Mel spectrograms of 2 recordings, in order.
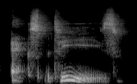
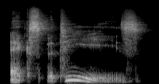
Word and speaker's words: expertise: Which is the stressed syllable? It's the last one and it contains the long e sound. Tease. Expertise. Expertise. You can say the R again and say expertise. Expertise. However you decide to pronounce it, it's going to be stressed on that last syllable. And that last syllable is going to contain a lovely long e.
